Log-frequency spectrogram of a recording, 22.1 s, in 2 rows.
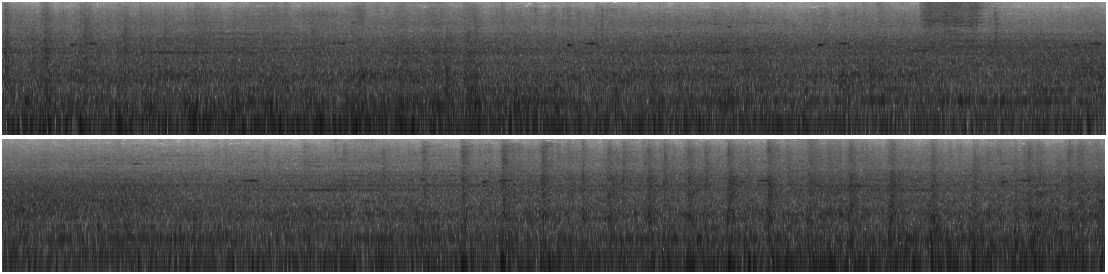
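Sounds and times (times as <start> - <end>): wheels clicking over rail joints: 0.0 - 7.5, 13.2 - 22.0
steel wheels rumbling on rail: 0.0 - 22.0.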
